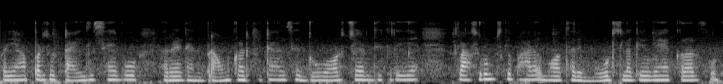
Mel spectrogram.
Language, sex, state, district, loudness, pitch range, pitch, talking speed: Hindi, female, Bihar, Katihar, -19 LUFS, 195-215 Hz, 205 Hz, 240 wpm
